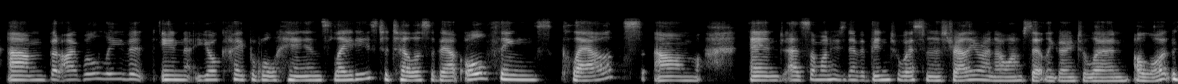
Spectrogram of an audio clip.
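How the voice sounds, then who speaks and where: A woman hosting an online session, introducing the guest speaker in a casual, admiring way over a video call. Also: medium pitch. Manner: warm, admiring, casual with fillers. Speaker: session host.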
